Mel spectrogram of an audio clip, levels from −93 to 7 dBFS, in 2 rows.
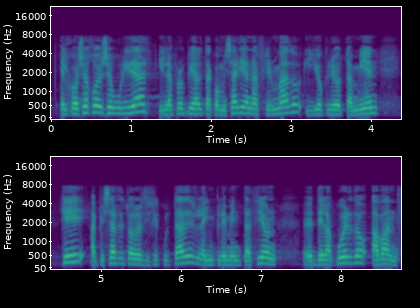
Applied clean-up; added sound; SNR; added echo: none; none; none; none.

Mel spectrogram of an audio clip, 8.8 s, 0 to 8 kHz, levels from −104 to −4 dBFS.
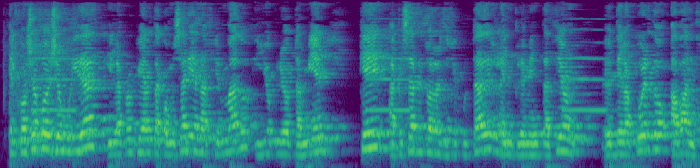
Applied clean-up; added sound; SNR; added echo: classical method WPE with log-MMSE.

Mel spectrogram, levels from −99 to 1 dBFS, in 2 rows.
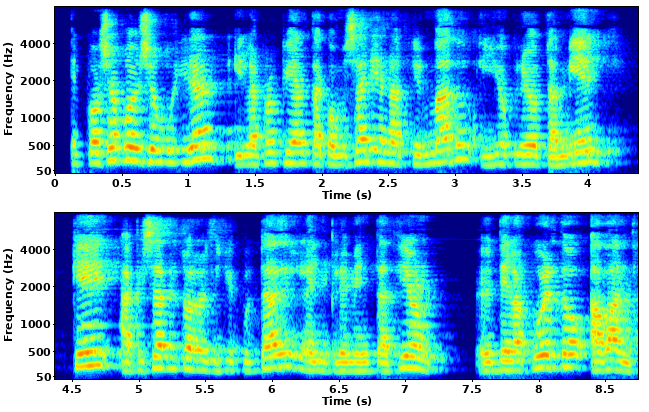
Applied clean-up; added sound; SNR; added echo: neural mask model DeepFilterNet 3.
